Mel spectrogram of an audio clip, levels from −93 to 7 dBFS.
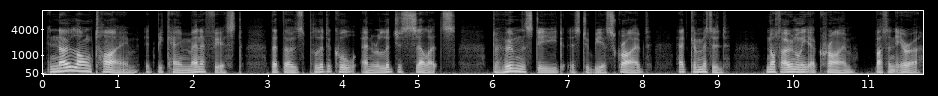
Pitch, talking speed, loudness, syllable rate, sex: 110 Hz, 155 wpm, -19 LUFS, 5.0 syllables/s, male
